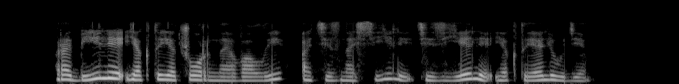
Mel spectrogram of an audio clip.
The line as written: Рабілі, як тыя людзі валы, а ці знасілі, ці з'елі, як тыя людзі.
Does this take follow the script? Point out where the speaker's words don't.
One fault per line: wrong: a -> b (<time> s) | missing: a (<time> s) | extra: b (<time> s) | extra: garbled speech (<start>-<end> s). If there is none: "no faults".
wrong: людзі -> чорныя (1.8 s)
